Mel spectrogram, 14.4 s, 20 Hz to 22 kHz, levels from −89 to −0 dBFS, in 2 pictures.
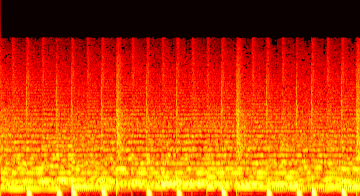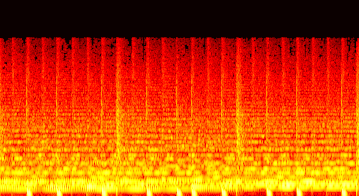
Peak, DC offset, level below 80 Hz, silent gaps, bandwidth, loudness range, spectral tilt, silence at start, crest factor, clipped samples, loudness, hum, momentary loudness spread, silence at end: -2 dBFS; under 0.1%; -22 dBFS; none; 11.5 kHz; 1 LU; -6.5 dB/octave; 0 s; 14 dB; under 0.1%; -17 LUFS; none; 4 LU; 0 s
